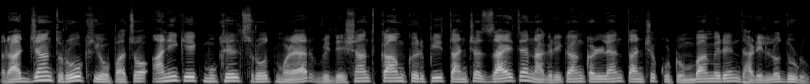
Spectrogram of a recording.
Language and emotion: Goan Konkani, neutral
